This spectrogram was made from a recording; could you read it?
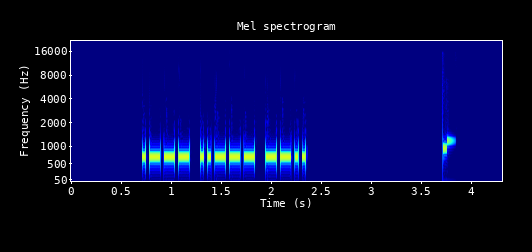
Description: Morse code, heard as a keyed tone, about 32 wpm, 700 Hz. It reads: J2Z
